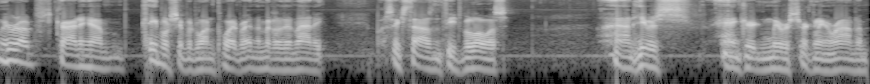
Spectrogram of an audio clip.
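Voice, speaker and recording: Amid noticeable background noise, a man with a very deep, low pitch talks at a very fast pace with ordinary pitch variation and long, frequent pauses. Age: 90s. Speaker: war veteran. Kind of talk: interview. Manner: halting.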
